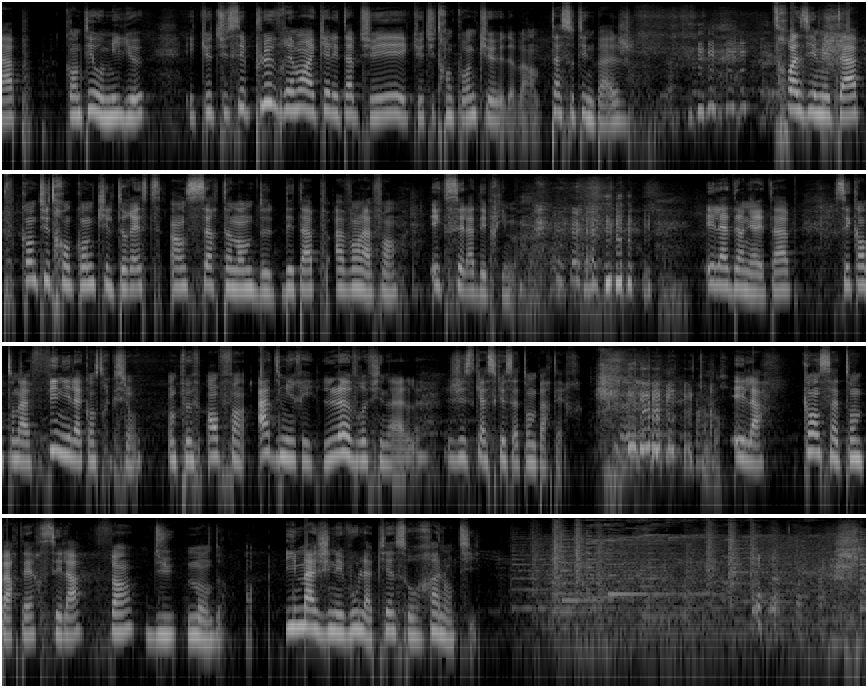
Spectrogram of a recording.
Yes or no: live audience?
yes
